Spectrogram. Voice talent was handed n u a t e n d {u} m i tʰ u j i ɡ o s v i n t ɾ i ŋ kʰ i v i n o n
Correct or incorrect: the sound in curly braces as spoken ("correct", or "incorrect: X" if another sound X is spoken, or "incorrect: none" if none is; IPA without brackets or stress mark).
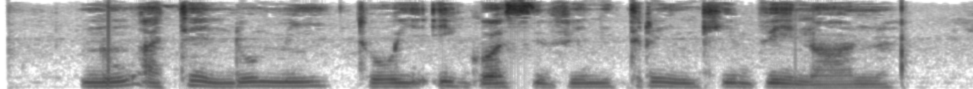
correct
